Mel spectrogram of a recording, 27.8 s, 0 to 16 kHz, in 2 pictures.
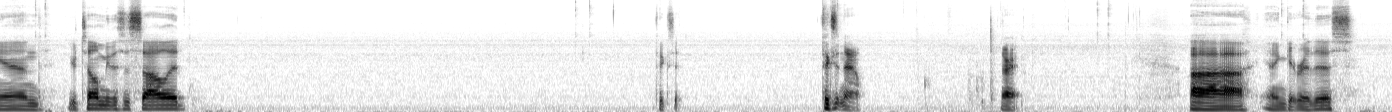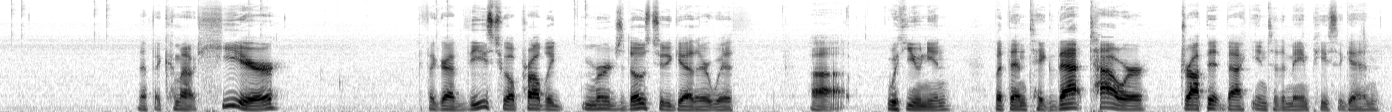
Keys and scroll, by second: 12.7 e, 14.0 space.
